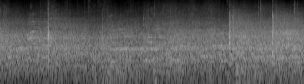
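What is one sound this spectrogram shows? A hockey stick cracks sharply against a puck a few times.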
